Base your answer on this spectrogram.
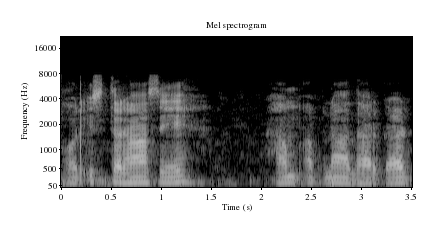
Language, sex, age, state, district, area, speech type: Urdu, male, 30-45, Delhi, East Delhi, urban, spontaneous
